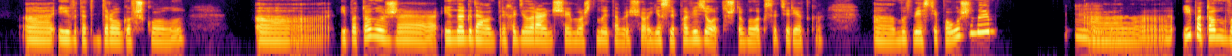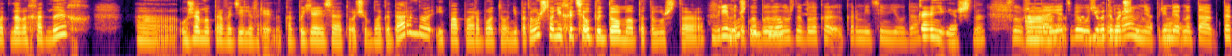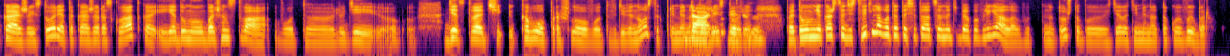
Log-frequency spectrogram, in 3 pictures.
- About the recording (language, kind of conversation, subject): Russian, podcast, Как вы выбираете между семьёй и карьерой?
- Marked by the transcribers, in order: other background noise; drawn out: "А"; laughing while speaking: "не хотел быть дома"; tapping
